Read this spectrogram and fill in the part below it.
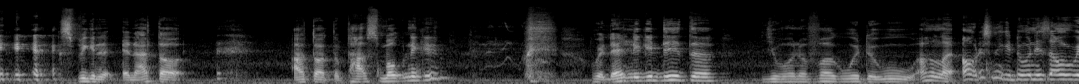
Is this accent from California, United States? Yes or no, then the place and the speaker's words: no; North Carolina, United States; He don't know what I'm from North Carolina, man.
